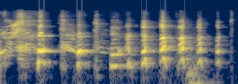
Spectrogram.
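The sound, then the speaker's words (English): A rapid fit of coughing, around ten harsh, throaty bursts in quick succession that trail off toward the end, with no speech. “The booger makes me cough more than.”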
